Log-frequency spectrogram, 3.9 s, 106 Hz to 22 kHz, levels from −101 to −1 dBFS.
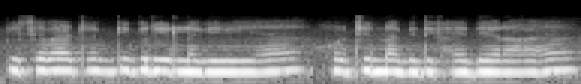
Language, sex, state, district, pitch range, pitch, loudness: Hindi, female, Uttar Pradesh, Saharanpur, 235-260 Hz, 250 Hz, -12 LUFS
